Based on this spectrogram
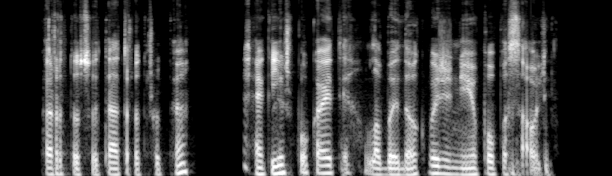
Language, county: Lithuanian, Tauragė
